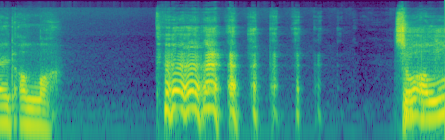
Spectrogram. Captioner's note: Ketawa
